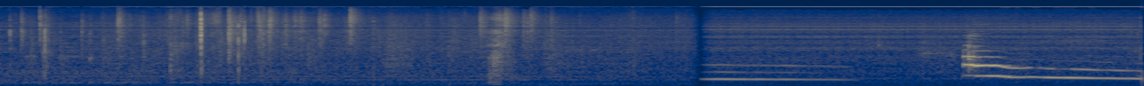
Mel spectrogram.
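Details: Indoor recording of a five-year-old female Siberian Husky. After several seconds of low background noise and clatter, two long, smooth howl-like tones slide slowly downward, the second louder.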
